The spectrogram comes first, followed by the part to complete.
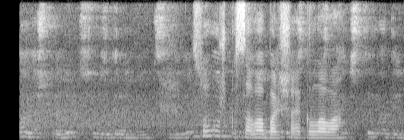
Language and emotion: Russian, neutral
